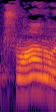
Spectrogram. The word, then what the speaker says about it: Toronto: If I'm saying that correctly, it's not Toronto, it's Toronto. That's how they say it. So he's from Toronto and he's working at a small engineering firm of six people.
